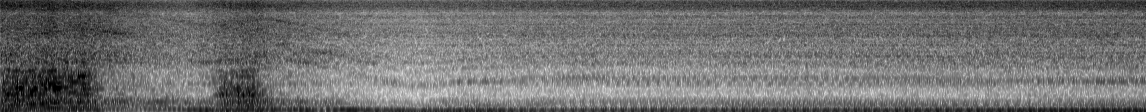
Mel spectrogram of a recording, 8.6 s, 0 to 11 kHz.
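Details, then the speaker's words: Ford prototype Corsair GT with fuel-injected Essex V4, first start in 1.5 years on a freezing-cold day: cranks and catches, then a lumpy cold idle with an occasional stumble, a slight misfire expected to clear when warmer. "got a little bit of a mire it is freezing cold"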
